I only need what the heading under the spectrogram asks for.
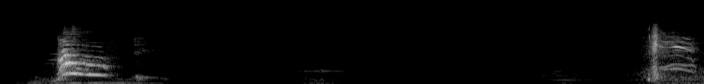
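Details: Beagle puppy making two loud, clear whining cries about six seconds apart, each sliding downward in pitch with rich harmonics, with near silence between them.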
